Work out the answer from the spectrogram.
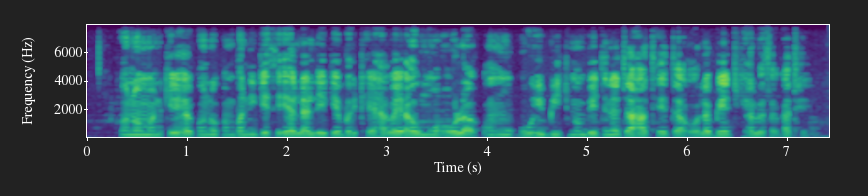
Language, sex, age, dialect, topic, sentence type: Chhattisgarhi, male, 18-24, Western/Budati/Khatahi, banking, statement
